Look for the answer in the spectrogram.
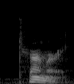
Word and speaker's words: turmeric: But it's turmeric, right? It's like you're barely opening your mouth. You pronounce the middle R, right? Or the first R? Turmeric.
